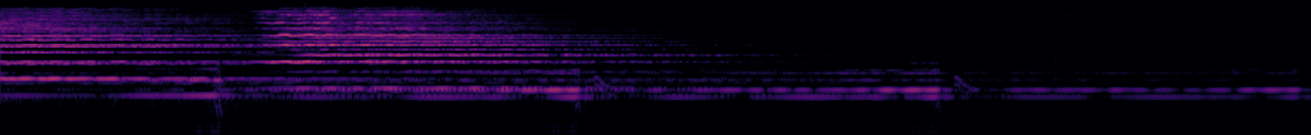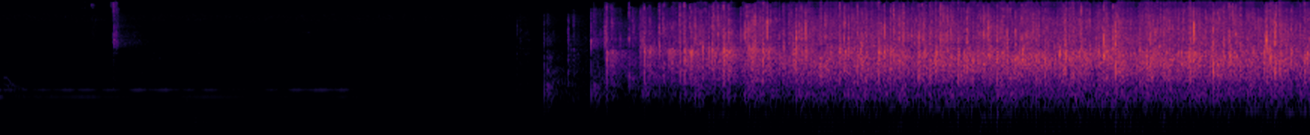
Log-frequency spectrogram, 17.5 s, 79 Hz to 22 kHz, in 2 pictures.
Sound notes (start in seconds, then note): 12.1 applause. interval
